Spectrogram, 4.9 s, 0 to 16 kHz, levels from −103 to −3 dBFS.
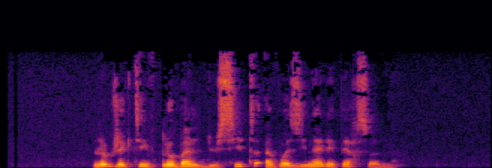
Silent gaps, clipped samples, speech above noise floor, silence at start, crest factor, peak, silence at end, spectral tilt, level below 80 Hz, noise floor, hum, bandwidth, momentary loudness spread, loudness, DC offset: none; under 0.1%; 49 dB; 0.95 s; 20 dB; -6 dBFS; 1.05 s; -6 dB/octave; -80 dBFS; -73 dBFS; none; 11.5 kHz; 15 LU; -24 LUFS; under 0.1%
